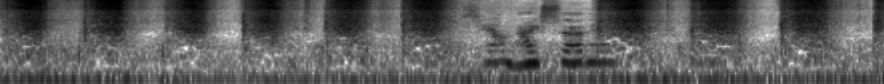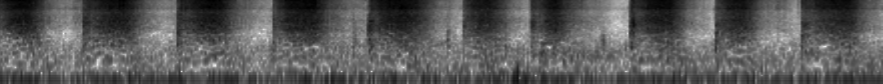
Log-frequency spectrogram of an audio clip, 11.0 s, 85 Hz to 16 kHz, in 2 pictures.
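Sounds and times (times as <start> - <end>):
broom sweeping: 0.0 - 11.0.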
